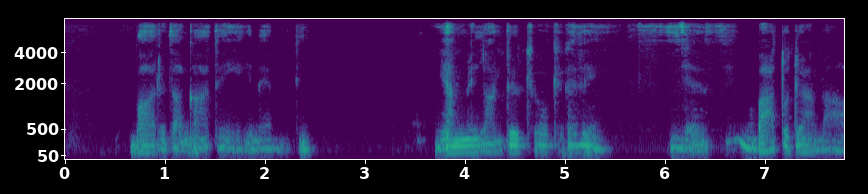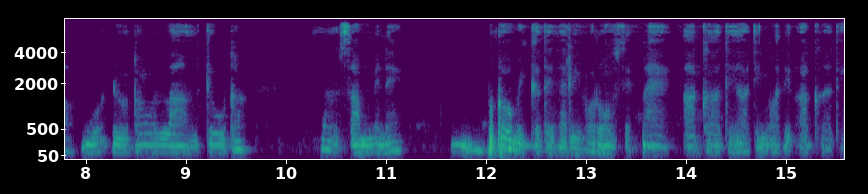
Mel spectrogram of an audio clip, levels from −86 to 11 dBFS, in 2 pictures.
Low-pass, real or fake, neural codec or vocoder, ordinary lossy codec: 7.2 kHz; fake; codec, 24 kHz, 0.9 kbps, WavTokenizer, medium speech release version 1; Opus, 64 kbps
